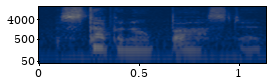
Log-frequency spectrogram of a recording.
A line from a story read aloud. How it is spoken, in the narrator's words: he mutters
